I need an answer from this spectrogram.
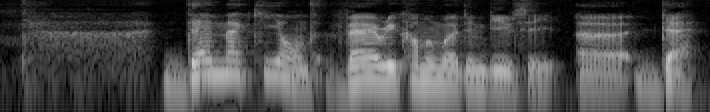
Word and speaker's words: démaquillante: Démaquillante, very common word in beauty.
